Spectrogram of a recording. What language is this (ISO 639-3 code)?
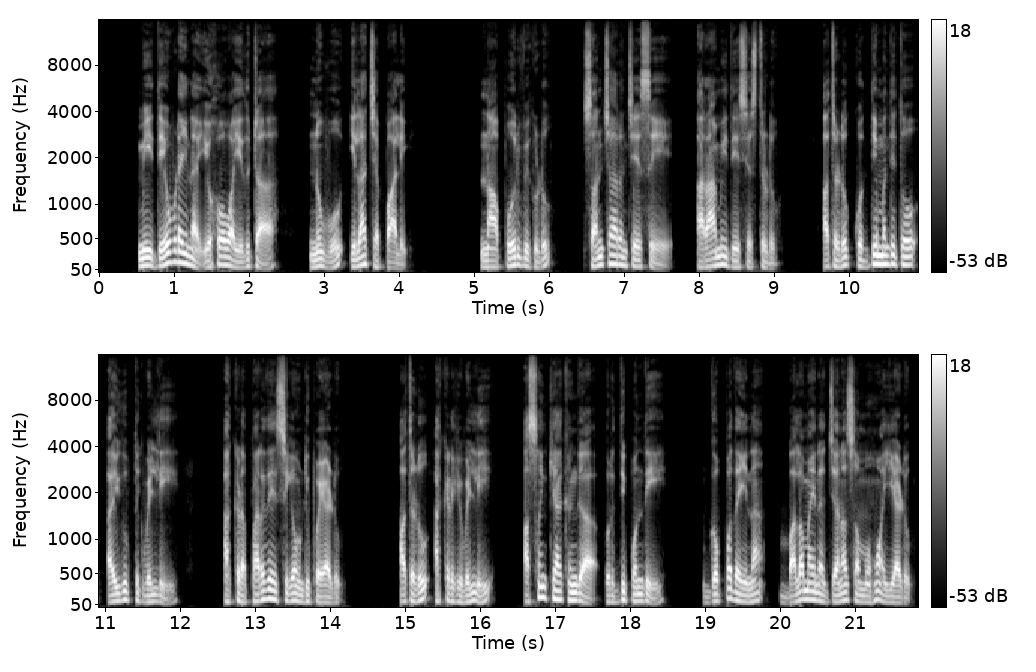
tel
